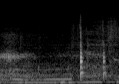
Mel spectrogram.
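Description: A ripe watermelon is tapped twice, giving two short, clear, hollow knocks with a mid-pitched ring that fades almost at once over a faint, steady low hum. The clear sound marks it as a good, ripe melon, which later splits open when cut and proves delicious and juicy.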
